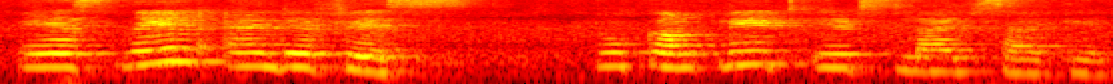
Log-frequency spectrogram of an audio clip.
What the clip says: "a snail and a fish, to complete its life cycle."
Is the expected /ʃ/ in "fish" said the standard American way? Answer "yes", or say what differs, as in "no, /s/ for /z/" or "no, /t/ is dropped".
no, /s/ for /ʃ/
